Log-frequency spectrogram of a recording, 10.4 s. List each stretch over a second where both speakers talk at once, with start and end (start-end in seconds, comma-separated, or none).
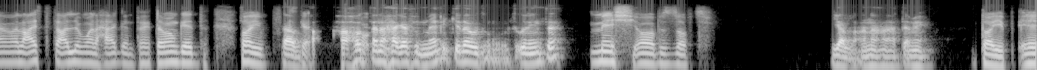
none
